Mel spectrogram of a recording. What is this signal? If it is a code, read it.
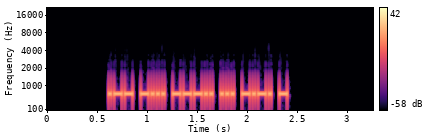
Morse code, heard as a keyed tone, about 44 wpm, 700 Hz. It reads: WB8SCT
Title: Call Signs - 45wpm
